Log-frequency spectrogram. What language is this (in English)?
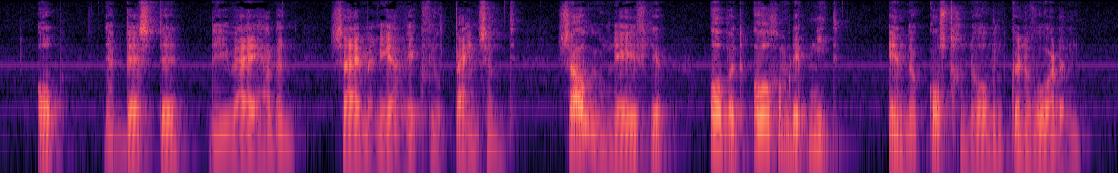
Dutch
